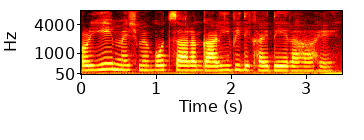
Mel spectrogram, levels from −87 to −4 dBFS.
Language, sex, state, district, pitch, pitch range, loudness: Hindi, female, Arunachal Pradesh, Papum Pare, 215 Hz, 200-225 Hz, -17 LUFS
